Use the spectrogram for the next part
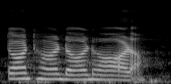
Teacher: ट वर्ग में आते हैं और इनका उच्चारण स्थान मूर्धा है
